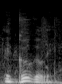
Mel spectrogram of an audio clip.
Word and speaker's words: Goguely: Googly. Just like the sound.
